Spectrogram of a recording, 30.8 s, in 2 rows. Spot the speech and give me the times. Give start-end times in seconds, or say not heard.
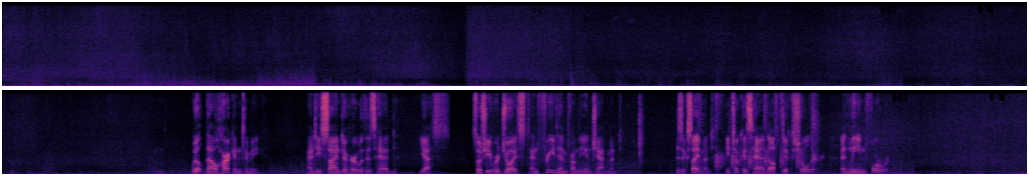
17.6-19.3, 19.9-24.6, 25.5-28.7.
